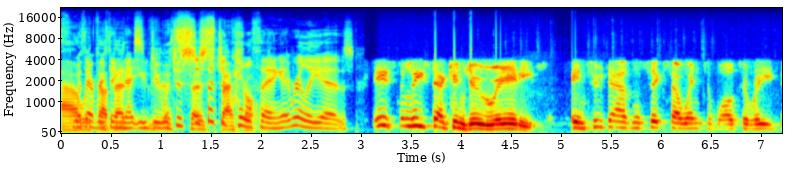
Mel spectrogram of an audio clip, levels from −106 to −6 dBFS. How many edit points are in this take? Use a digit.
0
